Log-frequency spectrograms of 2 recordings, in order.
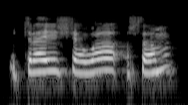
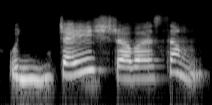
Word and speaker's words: ಉಚ್ಚೈಶ್ರವಸಂ: ಉಚ್ಚೈಷವ ಸಂ ಅಶ್ವಾನಾಂ. ಕರೆಕ್ಟ್ ಇದೆ. ಉಚ್ಚೈಶ್ರವಸಂ ಶ್ರ ಬರುತ್ತೆ. ಉಚ್ಚೈಶ್ರವಸಂ ಅದೇ ಶ ಮತ್ತೆ ಸ ಕೆ ವ್ಯತ್ಯಾಸ ನೀವು ಉಚ್ಚಾರಣೆ ಮಾಡುವಾಗ ಅಷ್ಟೇ.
